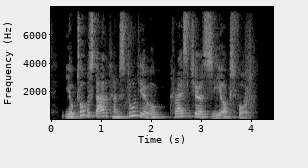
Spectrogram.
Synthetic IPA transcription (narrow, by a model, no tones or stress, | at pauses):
ioɡ̥̚t͡sʰo̝̰ːb̥ɐsd̥ɑ̈ːd̥əð̩ˠɦænsd̥uðˠjəʔɔkʰʁɑ̈ɪst͡ɕʰøsiʔɒ̽ɡ̥sfɒ̰ːd̥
